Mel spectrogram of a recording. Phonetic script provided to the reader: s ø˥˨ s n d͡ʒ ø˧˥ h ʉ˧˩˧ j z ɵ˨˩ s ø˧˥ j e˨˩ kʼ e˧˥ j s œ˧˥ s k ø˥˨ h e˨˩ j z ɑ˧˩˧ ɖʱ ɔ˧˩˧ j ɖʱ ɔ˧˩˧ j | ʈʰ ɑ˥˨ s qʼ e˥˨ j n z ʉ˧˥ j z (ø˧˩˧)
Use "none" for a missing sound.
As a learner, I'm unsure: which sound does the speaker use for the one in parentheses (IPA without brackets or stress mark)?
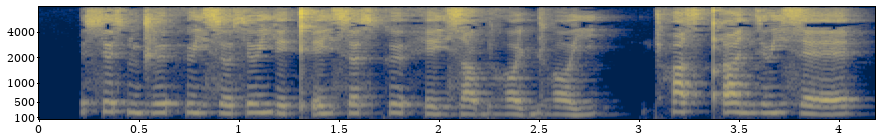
ɛ˧˩˧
